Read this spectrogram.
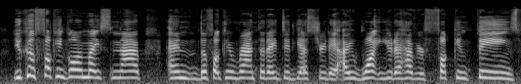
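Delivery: loud, high, furious ranting at a friend; furious rant at the best friend over her stuff; angry rant. Real, not acted. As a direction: yell it out, fed up and exasperated.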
